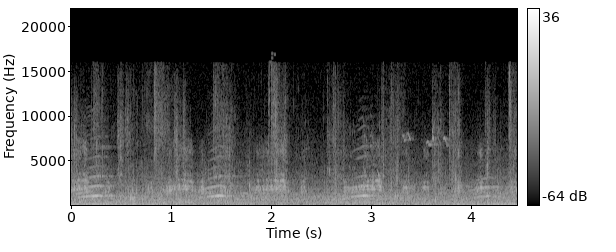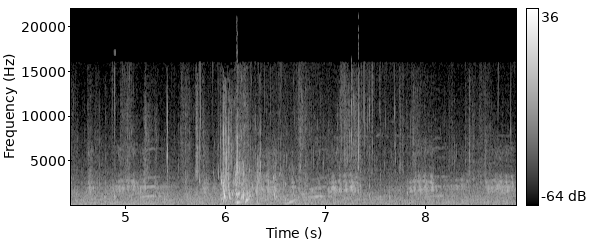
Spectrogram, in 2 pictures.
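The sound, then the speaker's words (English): Ducks quack repeatedly by a river over a steady wash of flowing water, with one brief, louder splash-like burst partway through. “What did you see? Leaves, silt, sticks, reeds, grass, mud, stones, ducks.”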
